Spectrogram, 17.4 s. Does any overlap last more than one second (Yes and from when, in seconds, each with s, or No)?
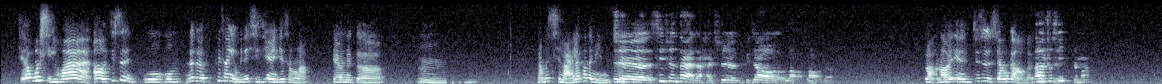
No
